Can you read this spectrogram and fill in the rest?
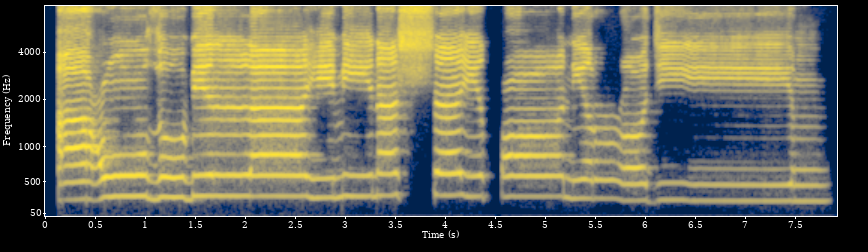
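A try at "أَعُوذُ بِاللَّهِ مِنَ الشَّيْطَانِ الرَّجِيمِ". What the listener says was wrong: Umanya jangan terangkat. Jangan terlalu, jangan terangkat. Ya, al jauh, tapi dia enggak suaranya itu enggak naik ke atas, enggak gitu ya. A'u.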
